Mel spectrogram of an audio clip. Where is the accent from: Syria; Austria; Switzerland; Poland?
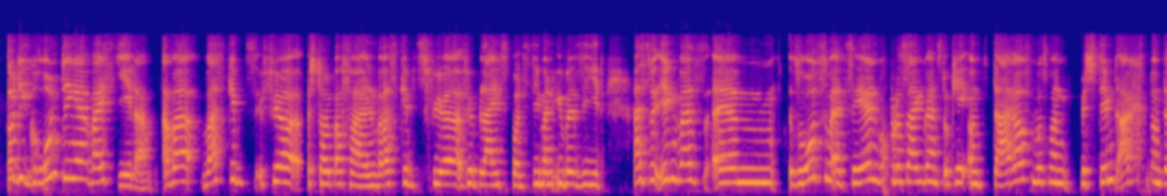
Austria; ich bin Österreicherin.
